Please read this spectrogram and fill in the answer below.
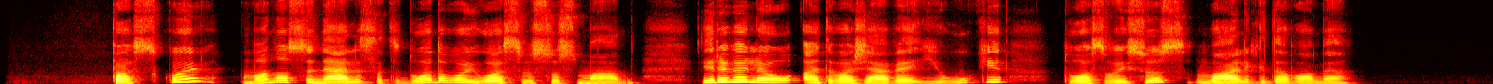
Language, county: Lithuanian, Panevėžys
